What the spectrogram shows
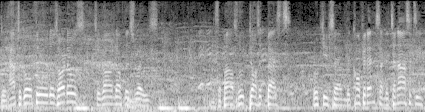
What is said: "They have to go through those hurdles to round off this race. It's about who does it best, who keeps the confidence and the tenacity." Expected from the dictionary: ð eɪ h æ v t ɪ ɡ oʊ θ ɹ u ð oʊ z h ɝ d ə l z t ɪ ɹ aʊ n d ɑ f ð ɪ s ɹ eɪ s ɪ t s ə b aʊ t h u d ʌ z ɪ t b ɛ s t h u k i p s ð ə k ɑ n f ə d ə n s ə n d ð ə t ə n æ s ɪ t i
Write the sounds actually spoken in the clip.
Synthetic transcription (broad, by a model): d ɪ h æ f t ɪ ɡ oʊ θ ɹ u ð oʊ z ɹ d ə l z t ɪ ɹ aʊ n d ɑ f ð ɪ s ɹ eɪ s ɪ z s ə b aʊ t h u d ʌ z ɪ t b ɛ s t h u k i p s ð ə k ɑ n f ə d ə n s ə n ð ə t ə n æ s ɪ t i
